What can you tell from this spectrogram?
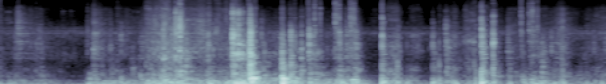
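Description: Handling noise of a small camera being worked through a tight blower compartment: a string of irregular knocks, clicks and scrapes as it bumps and rubs against the sheet-metal housing. Several louder knocks come in the middle.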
